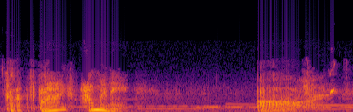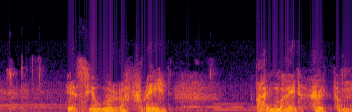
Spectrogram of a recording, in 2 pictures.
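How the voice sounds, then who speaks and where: A stammering prisoner gone half mad. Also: male voice, very deep voice, creaky, heavily acted. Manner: halting, stammering, tender then trembling. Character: man shaken after weeks locked in darkness. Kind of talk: 1970s radio drama acting. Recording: dull old radio broadcast.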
